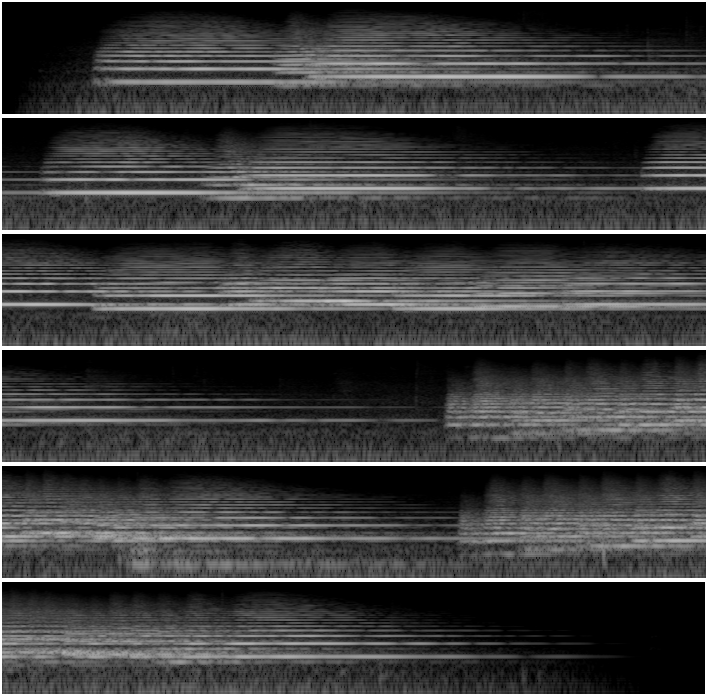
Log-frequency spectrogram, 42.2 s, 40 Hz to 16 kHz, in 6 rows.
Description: aus dem SWR-Funkturm auf der Hornisgrinde
Konzertmitschnitt vom 29. August 2009
Deckenhöhe "Konzertsaal": 150 m
play Naturhorn auf Plattform in 40 m Höhe
SWR-Funkturm-Hornisgrinde-Naturhorn.mp3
